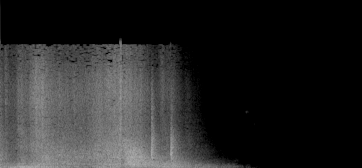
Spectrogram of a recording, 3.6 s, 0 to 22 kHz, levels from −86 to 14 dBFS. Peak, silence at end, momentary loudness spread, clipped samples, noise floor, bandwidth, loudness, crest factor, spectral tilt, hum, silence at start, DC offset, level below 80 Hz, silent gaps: -2 dBFS; 1.45 s; 9 LU; under 0.1%; -50 dBFS; 16.5 kHz; -19 LUFS; 20 dB; -2.5 dB/octave; none; 0 s; under 0.1%; -44 dBFS; none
